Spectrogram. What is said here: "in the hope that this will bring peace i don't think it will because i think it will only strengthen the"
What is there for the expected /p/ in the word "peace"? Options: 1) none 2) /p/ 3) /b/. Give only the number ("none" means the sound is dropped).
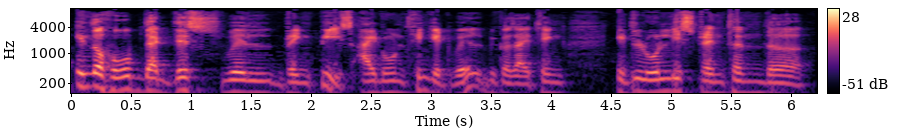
2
